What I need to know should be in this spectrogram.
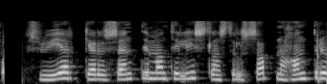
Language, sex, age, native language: Icelandic, other, 12, Icelandic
